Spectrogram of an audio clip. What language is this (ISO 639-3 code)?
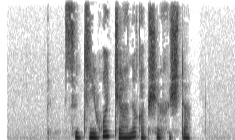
ady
